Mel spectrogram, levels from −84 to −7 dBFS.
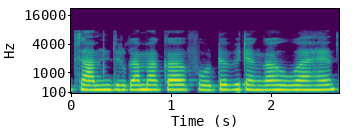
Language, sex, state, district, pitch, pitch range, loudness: Hindi, female, Jharkhand, Deoghar, 220 Hz, 215-225 Hz, -14 LUFS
